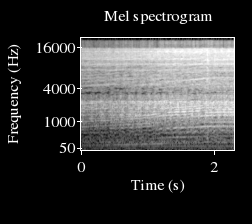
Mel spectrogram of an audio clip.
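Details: LGB small locomotive Bühler 7-pole motor and reassembled gearbox on bench supply, voltage rising through about 5-15 volts: smooth high whir rising slightly in pitch, no clicking or grinding; normal running.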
